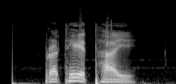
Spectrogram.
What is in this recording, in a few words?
thailand thai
